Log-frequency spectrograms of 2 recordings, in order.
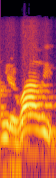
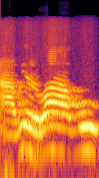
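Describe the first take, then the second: First: The last word ends with an 'i' vowel. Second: The last word ends with a 'u' vowel. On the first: The speaker calls it wrong. "Ya salah kalau lu di domati pantesan lu bacanya awil wawi" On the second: The speaker calls it right. "Makanya awil wawu"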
